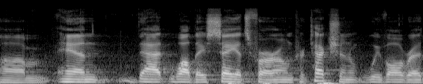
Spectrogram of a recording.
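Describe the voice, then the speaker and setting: Against noticeable background noise, a man with an American accent speaks at a fairly slow pace and medium pitch. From United States. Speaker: professor, keynote speaker. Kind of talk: Q&A answer after lecture. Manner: halting, many repetitions.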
